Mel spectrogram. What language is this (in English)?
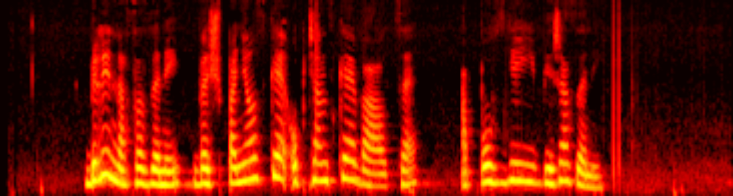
Czech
